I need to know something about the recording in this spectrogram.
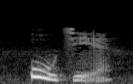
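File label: "误解", Mandarin Chinese; chinese-flashcards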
